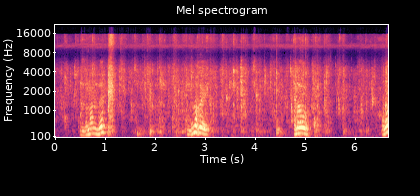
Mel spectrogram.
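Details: Pigs at a piggery farm giving three loud, tonal squealing calls spaced about two seconds apart, each with a rising then falling pitch, over splashing water and background human voices.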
